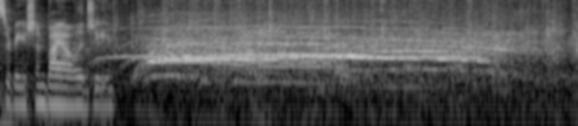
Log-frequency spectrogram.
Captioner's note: audience cheering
